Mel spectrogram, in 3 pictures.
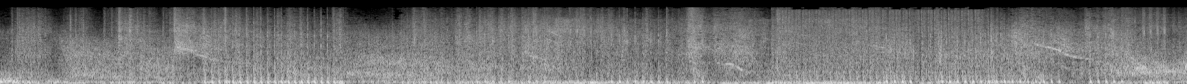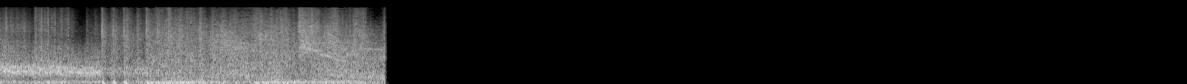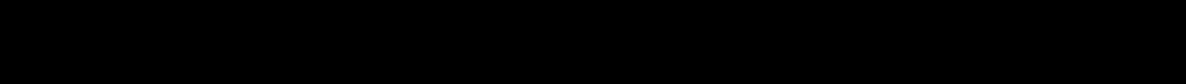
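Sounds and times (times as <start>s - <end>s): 
war sound effects: 0.0s - 15.8s.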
